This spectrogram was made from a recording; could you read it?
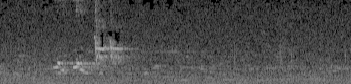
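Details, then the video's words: A single Wood Thrush song phrase: a few soft, fluty notes, then a quick, high, shimmering trill, heard over a steady low rumble. "Wood Thrush Song"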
